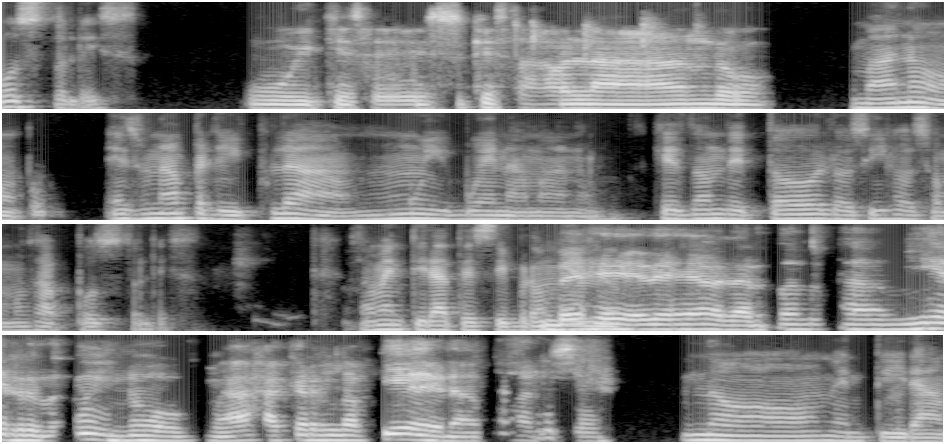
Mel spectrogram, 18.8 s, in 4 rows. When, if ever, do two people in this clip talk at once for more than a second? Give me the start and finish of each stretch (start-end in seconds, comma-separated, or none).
none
